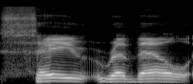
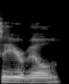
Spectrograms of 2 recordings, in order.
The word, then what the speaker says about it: Sayreville: No, they also mentioned uh the Say Revel incident. What's that, Conrad? Hmm. I was gonna say it's pronounced Sayreville, but Sayreville.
